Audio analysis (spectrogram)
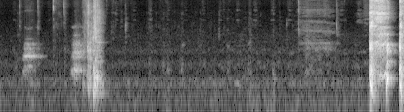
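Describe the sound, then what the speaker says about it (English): Dogs barking indoors in short separate bursts: two brief barks early, a long quiet stretch, then a louder burst at the end. "My dogs are barking a bit."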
